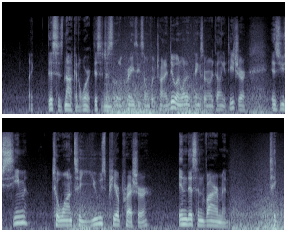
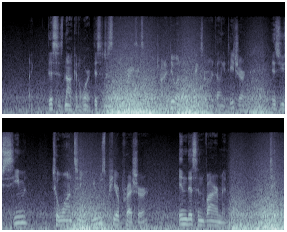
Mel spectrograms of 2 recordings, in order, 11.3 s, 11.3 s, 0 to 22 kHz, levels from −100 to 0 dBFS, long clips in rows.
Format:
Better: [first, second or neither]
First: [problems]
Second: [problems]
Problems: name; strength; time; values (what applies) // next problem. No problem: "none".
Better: first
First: wind noise on the microphone; occasional gusts; 15 dB below the speech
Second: wind noise on the microphone; heavy; 3 dB above the speech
